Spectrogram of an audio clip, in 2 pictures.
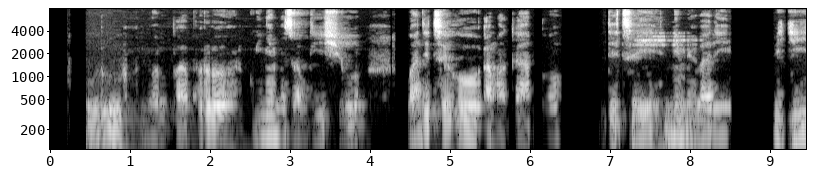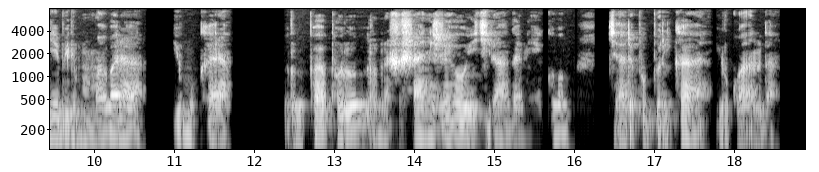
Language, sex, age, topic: Kinyarwanda, male, 25-35, finance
